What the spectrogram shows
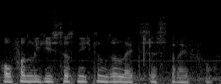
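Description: A man's voice: mid-range voice, steady tone, moderate pace. A man giving casual let's play commentary, answering the game characters as he plays. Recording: background game noise. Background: game sound.

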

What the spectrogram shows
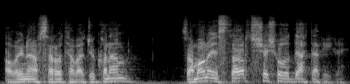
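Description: A brisk fighter pilot leader. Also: male voice, medium pitch, fairly bright tone, husky. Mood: commanding. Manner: clipped radio calls, commanding. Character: brisk male fighter pilot leading a squadron. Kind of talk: 1980s war film acting.

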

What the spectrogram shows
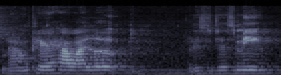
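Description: A woman's voice: lowish voice, flat delivery, normal speed, a bit bright, roomy sound, a little hiss or hum. A woman giving a candid update vlog, hesitant with many fillers and eating while she talks. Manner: eating and chewing while talking. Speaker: vlogger.

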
